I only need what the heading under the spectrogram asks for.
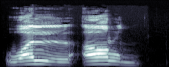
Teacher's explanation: فتحة came before ra sakin ra will be read with full mouth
